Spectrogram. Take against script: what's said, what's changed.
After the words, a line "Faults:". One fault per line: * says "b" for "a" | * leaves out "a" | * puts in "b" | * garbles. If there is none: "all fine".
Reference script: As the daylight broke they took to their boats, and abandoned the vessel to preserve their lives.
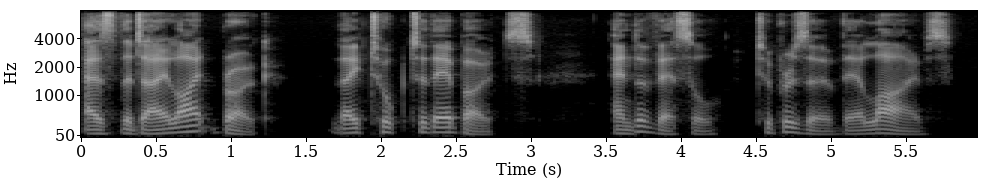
As the daylight broke they took to their boats, and the vessel to preserve their lives.
Faults:
* leaves out "abandoned"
